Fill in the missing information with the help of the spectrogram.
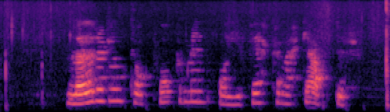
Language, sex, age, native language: Icelandic, female, 30-39, Icelandic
